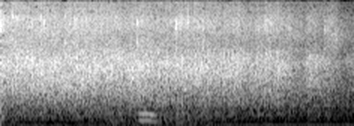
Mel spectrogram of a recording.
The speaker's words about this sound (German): Ja, können wir Jesus mal Applaus geben für das Licht, das er uns schenkt.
